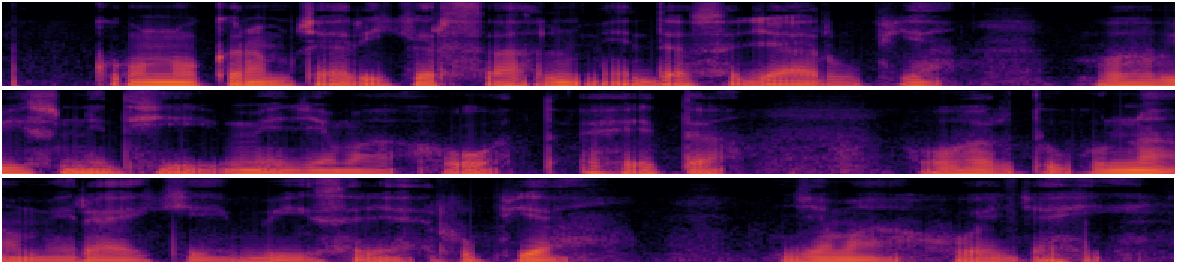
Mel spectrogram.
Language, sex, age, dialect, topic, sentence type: Chhattisgarhi, male, 18-24, Northern/Bhandar, banking, statement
